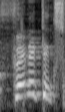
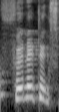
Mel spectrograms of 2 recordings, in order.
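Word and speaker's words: phonetics: देख ले, जो हम फेनेटिक्स में देख रहे हैं। बेटा देखो, फेनेटिक्स बोलते हैं, फोनेटिक्स नहीं बोलते।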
